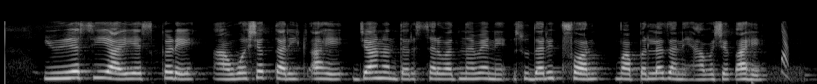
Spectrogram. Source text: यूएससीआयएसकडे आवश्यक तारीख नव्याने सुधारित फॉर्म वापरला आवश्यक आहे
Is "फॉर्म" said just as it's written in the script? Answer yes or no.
yes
